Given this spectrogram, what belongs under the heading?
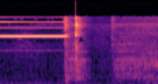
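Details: A steady high-pitched electronic alarm tone from a ventilator sounds, then cuts off with a click, leaving quiet room noise: ventilator alarm.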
